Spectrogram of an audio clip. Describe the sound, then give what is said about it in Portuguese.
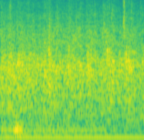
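A church audience applauds the name of Jesus Christ during a service, a dense wash of many hands clapping at once, sustained and evenly loud throughout with a low hum underneath. “Nós como igreja te louvamos e aplaudimos o teu nome, porque tu és digno de honra e de glória, em nome de Jesus Cristo.”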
